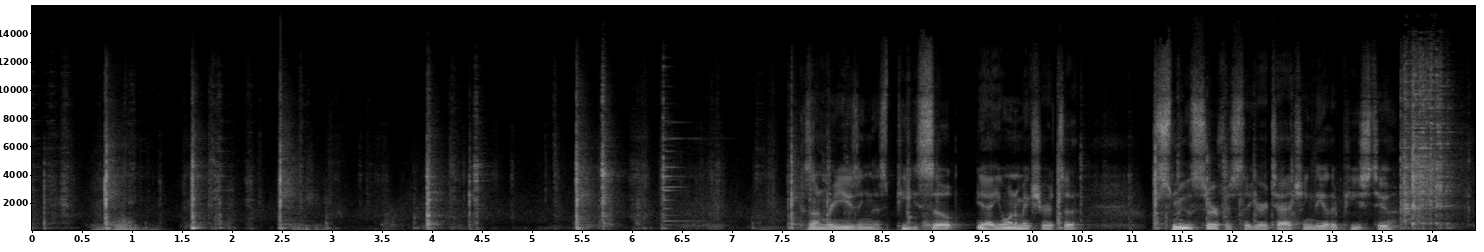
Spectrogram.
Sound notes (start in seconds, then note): none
